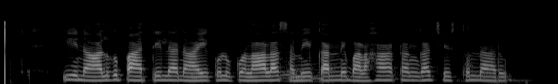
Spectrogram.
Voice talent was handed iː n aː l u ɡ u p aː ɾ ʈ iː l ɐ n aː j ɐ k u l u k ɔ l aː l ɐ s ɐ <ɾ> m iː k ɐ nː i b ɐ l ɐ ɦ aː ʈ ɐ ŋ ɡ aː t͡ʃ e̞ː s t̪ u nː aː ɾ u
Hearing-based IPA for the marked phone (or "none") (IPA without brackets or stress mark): none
